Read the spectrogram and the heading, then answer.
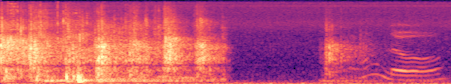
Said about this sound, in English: Woo! A round of applause.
